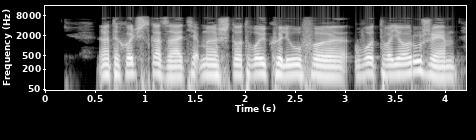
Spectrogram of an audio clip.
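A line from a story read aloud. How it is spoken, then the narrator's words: Heavy sigh. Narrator (Russian): Тяжело вздохнула молния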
